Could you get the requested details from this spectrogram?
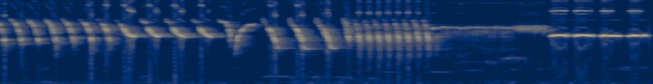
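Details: Timbrado canary, small yellow bird, singing melodic song for training: evenly repeated two-part whistles, rising sweeps, a quick rattling roll, a long steady whistle, then pure repeated piping notes.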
